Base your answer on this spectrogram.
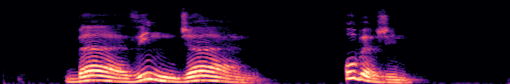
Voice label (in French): aubergine en arabe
